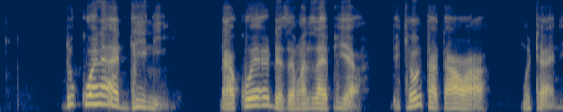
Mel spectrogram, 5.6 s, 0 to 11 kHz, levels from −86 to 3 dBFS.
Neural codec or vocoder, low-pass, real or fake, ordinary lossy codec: vocoder, 22.05 kHz, 80 mel bands, HiFi-GAN; none; fake; none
